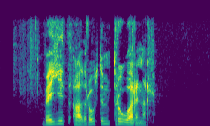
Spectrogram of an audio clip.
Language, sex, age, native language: Icelandic, male, 40-49, Icelandic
